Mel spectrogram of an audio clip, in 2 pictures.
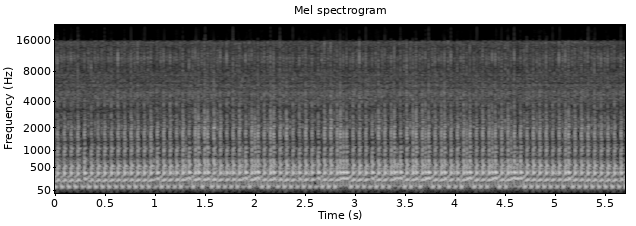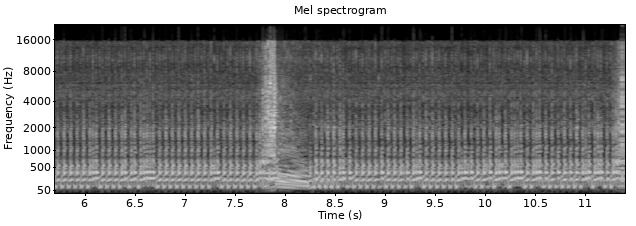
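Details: Suzuki Satria FU single after ignition timing was advanced slightly via the pulser, revved: brief flare near the top then drops back, revs held back up high. Owner suspects ignition or carb setting needs retuning.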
